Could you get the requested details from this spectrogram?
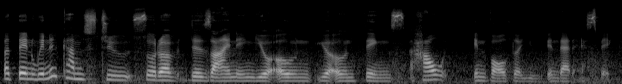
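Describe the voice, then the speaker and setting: A woman's voice: on the low side, normal speed, slight background noise. A woman interviewing a designer, asking questions and encouraging him with frequent yeahs. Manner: encouraging, frequent "yeah" backchannels.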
